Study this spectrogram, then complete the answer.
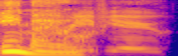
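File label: "email", British female; lynne publishing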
